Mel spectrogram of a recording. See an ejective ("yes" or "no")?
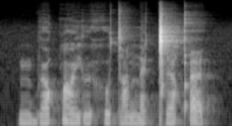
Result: yes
